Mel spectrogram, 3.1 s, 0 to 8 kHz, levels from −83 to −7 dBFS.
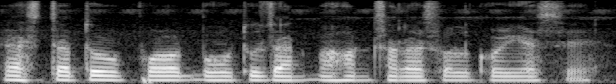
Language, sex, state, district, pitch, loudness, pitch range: Assamese, male, Assam, Sonitpur, 145 Hz, -17 LUFS, 140-145 Hz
